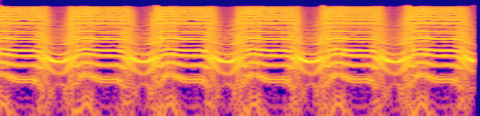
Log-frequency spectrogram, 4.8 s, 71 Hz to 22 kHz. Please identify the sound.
quantum radio snap126
Experimental QM synthesis resulting sound.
